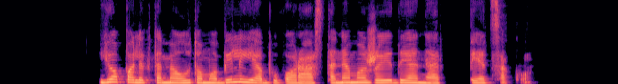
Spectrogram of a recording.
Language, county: Lithuanian, Panevėžys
